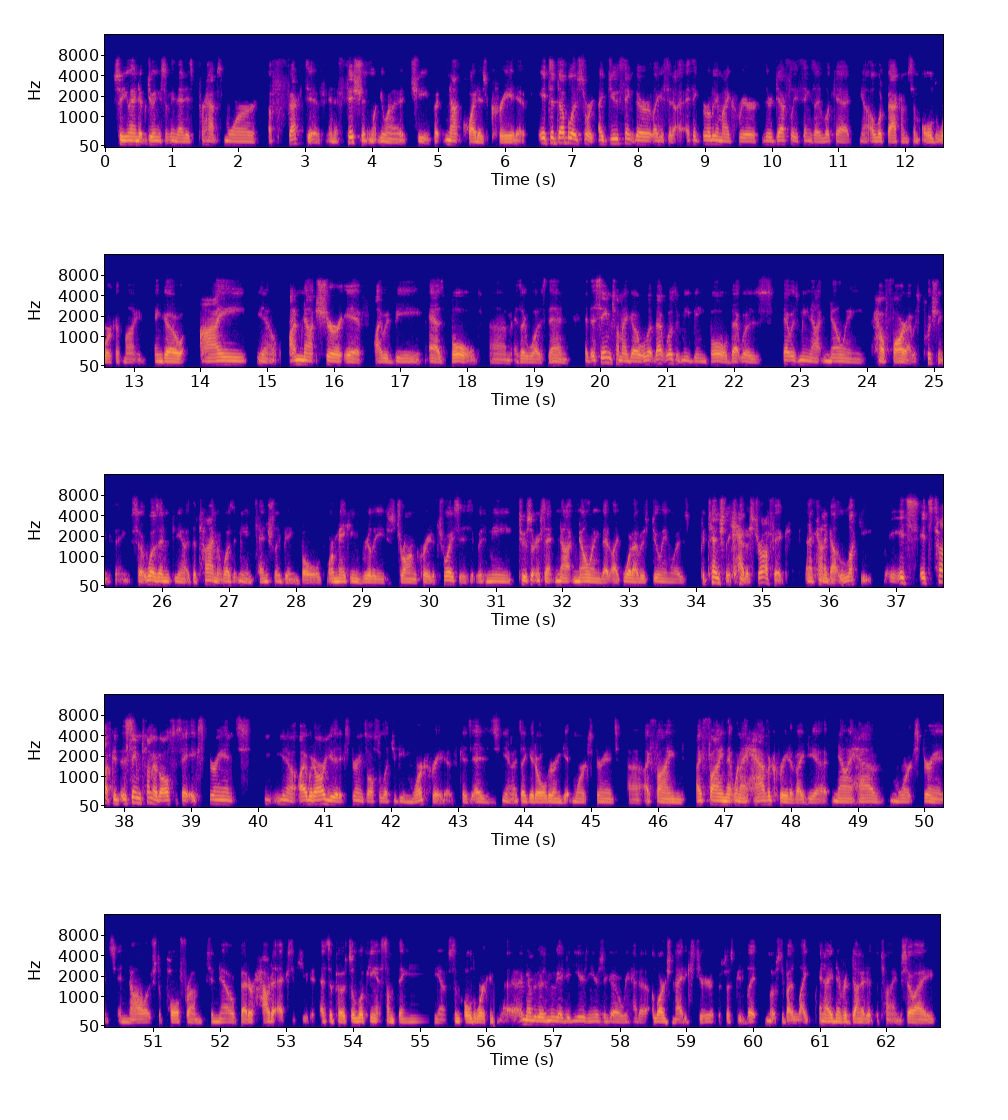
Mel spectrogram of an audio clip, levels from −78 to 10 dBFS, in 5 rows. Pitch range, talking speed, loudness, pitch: 95-115 Hz, 250 wpm, -19 LUFS, 100 Hz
